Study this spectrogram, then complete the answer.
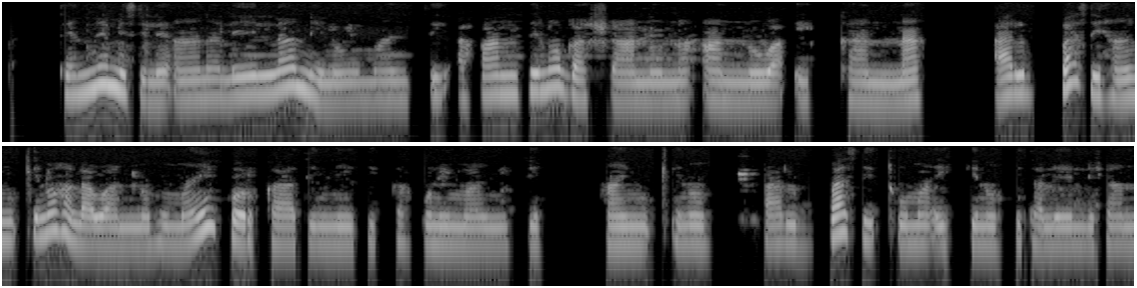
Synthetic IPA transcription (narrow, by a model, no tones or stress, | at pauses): t̪ʰɛnːɪmɪsɪlɛʔaːnɐle̞ːlːɐnːɪnɔmɐnt͡sːɪɐfɐnt̪ɪnɔɡɐʃːaːnːɔnːɐʔɐnːɔwɐʔɪkʰːɐnːɐ | ʔːlbːɐsɪɦɐŋkʼːɪnɔɦɐlɐwɐnːɔɦʊmɐjkɔɾkːaːt̪ɪnːiːt̪ɪkːɐkʊnɪmɐnt͡sɪ | hɐŋkʼːɪnɔ | ɐlbːɐsɪt̪ʼʊmɐʔɪkːɪnɔkːɪt̪ɐle̞ːlːɪʃɐnː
